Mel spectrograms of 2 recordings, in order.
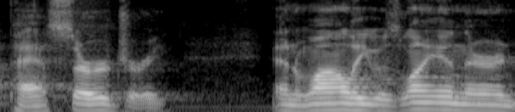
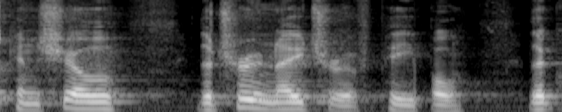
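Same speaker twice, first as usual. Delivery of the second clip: normal talking voice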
